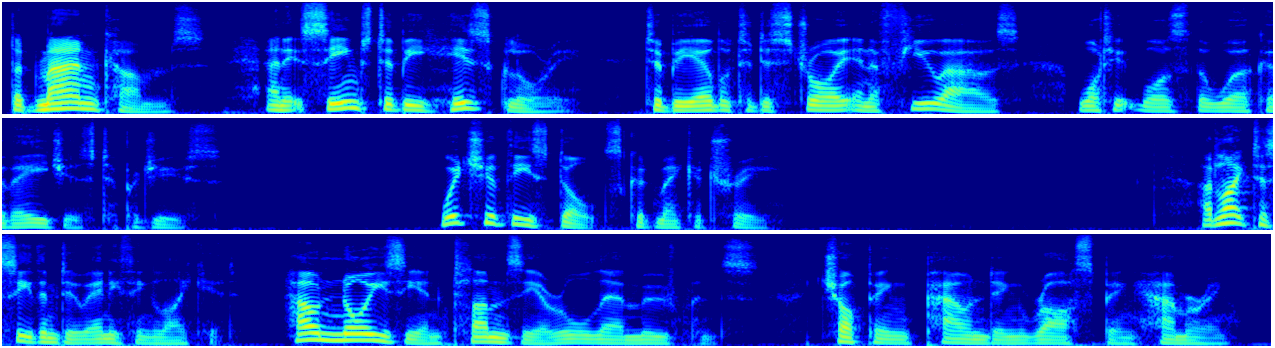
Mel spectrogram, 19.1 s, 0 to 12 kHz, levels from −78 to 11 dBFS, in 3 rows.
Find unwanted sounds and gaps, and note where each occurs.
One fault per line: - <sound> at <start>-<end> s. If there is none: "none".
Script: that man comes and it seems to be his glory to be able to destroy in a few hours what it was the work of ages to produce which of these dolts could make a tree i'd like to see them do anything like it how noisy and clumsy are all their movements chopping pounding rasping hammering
none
